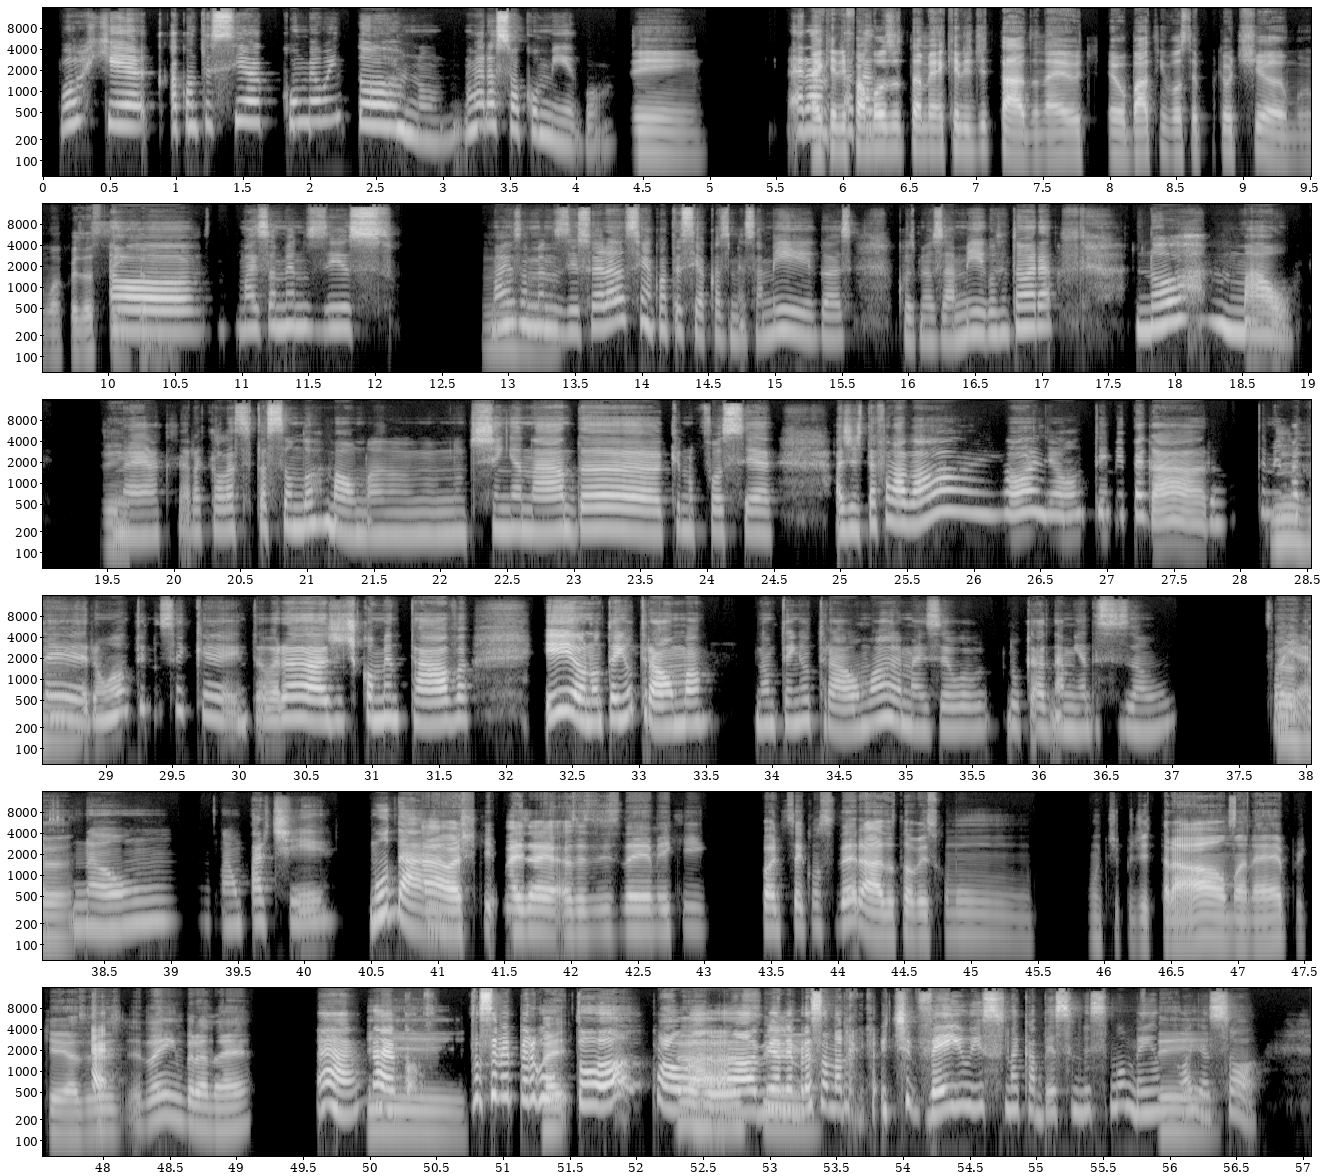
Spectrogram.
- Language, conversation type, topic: Portuguese, podcast, Me conta uma lembrança marcante da sua família?
- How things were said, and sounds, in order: tapping; other background noise; unintelligible speech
